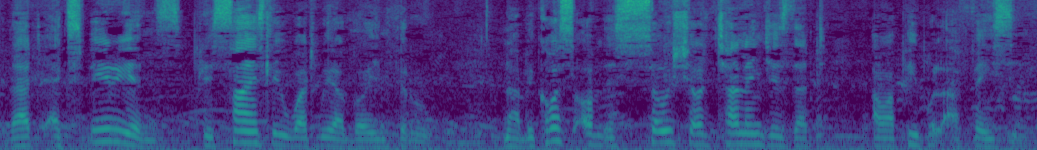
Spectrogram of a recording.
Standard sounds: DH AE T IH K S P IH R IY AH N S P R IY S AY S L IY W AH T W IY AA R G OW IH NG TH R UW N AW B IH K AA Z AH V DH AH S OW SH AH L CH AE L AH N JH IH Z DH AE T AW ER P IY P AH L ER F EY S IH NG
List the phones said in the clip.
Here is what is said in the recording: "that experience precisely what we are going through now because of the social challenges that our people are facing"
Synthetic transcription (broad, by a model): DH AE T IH K S P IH R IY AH N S P R IY S AY S L IY W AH T W IY AA R G OW IH NG TH R UW N AW B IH K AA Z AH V DH AH S OW SH AH L CH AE L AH N JH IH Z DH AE T AW ER P IY P AH L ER F EY S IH NG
